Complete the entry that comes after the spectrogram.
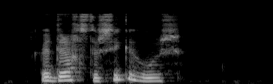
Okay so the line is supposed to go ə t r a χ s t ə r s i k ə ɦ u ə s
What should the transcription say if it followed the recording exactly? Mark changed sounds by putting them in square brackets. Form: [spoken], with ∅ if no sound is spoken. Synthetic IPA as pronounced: ə [d] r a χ s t ə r s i k ə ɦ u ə s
